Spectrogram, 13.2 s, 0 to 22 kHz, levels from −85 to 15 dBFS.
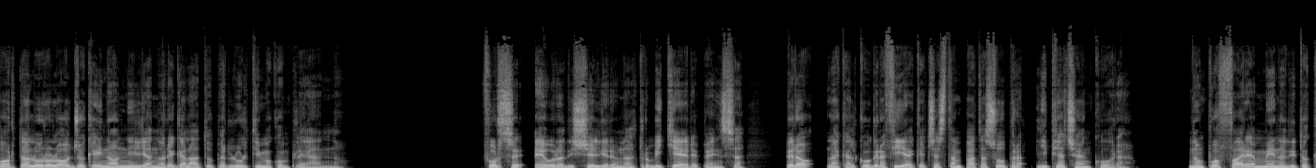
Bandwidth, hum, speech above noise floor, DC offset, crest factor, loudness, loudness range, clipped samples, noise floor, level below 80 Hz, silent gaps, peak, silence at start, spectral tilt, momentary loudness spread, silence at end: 17.5 kHz; none; 68 dB; under 0.1%; 16 dB; -19 LUFS; 4 LU; under 0.1%; -86 dBFS; -42 dBFS; none; -2 dBFS; 0 s; -5 dB/octave; 7 LU; 0.05 s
